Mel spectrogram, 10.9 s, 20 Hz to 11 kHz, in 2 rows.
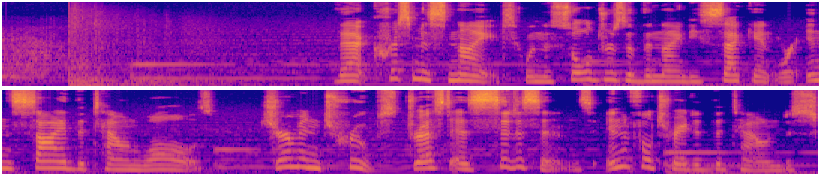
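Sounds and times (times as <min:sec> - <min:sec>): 
heavy artillery boom: 0:00.0 - 0:02.0
speech: 0:02.2 - 0:10.8.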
